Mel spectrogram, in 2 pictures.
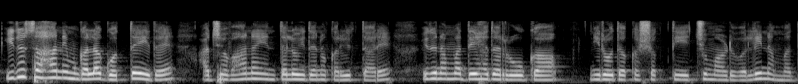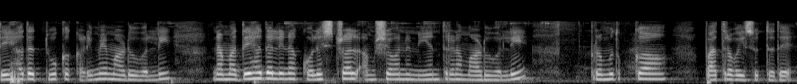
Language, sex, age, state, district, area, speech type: Kannada, female, 18-30, Karnataka, Kolar, rural, spontaneous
